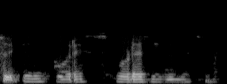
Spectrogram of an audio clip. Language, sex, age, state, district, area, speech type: Kashmiri, male, 18-30, Jammu and Kashmir, Budgam, rural, conversation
